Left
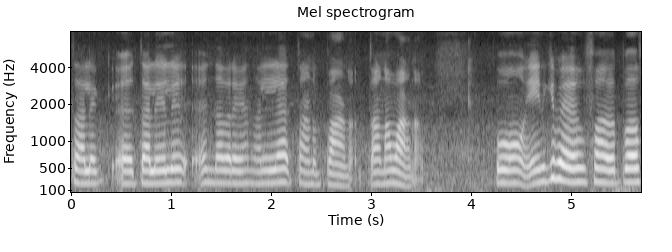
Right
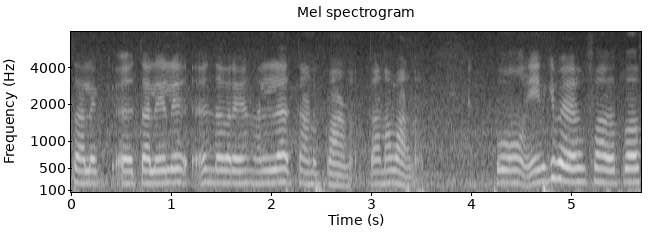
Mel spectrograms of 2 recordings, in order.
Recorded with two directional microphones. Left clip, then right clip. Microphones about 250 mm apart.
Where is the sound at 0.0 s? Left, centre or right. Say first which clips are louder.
Left 9 dB; left.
